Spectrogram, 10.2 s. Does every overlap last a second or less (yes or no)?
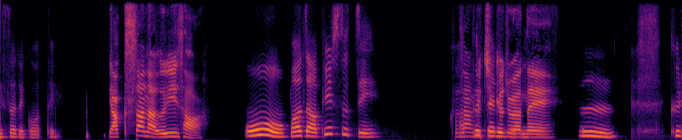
no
